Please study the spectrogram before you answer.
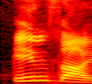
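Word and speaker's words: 인싸: What is insa in Korean? It's actually a short word for insider, but in Korean pronunciation, so it goes like insa.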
